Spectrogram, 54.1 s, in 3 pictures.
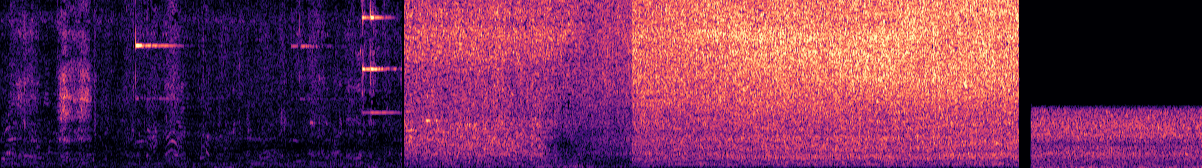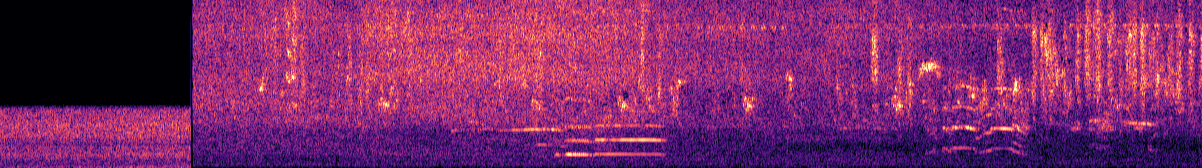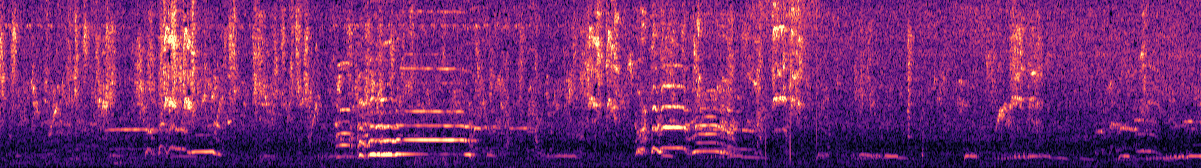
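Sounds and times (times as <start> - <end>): birds chirping and calling: 29.0 - 54.0.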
